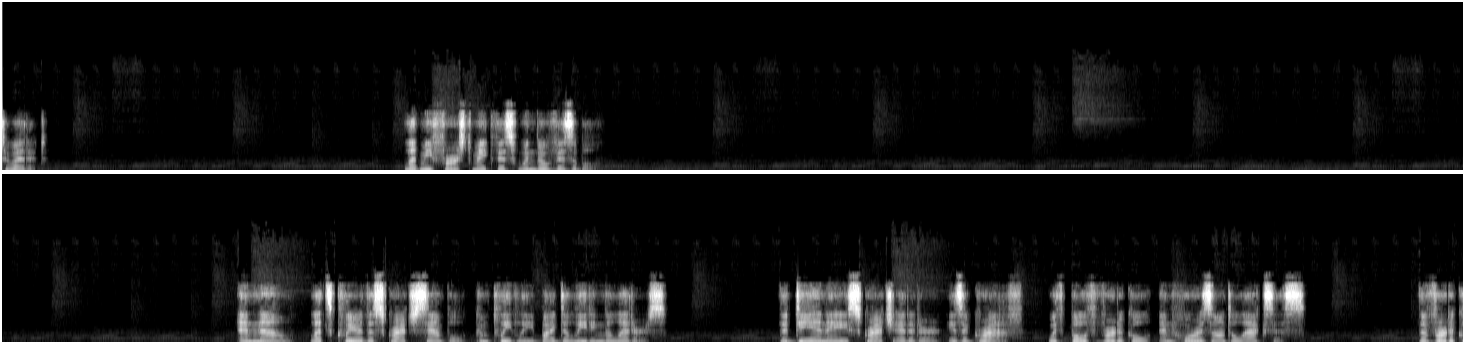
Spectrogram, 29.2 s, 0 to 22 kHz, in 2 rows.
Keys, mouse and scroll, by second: 6.6 drag, 6.8-7.3 drag, 7.4 click, 7.6 click, 10.1 click, 10.9 click, 12.1-13.2 drag, 13.8 click, 19.2 click, 20.5 BackSpace.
